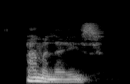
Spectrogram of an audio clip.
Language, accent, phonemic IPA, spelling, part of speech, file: English, Southern England, /ˈæmɪleɪs/, amylase, noun, LL-Q1860 (eng)-amylase.wav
